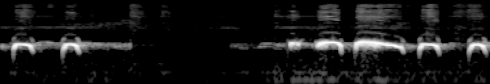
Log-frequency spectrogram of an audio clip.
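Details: Spotted dove, 'giọng son' voice, 'gáy gọi - thúc' coo used to provoke rivals: two arched coos, a silent gap, then a full phrase of short coos around one long sliding note, closing with two crisp coos over a faint hum.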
